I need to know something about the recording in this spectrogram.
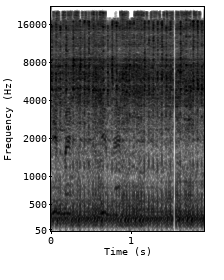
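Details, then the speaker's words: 411-type two-stroke brush cutter that was hard to start and stalled at idle, after crankshaft seal replacement and idle tuning: high steady buzzing with a brief cut near the end, even firing with no stumble or surging. Normal running after repair. "สตาร์ทติดแล้วก็ฟังเสียงเครื่องครับเรียบร้อยดีครับ"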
